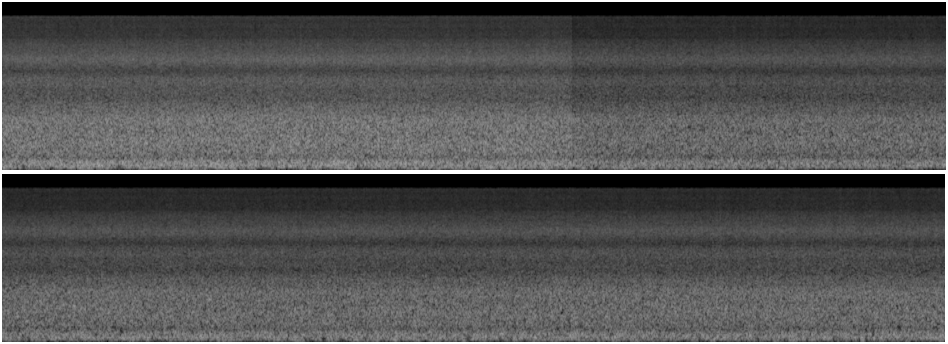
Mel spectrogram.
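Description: Whitewater of a small stream cascade pouring over rocks: a steady rushing hiss, a little quieter from about eight seconds in.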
